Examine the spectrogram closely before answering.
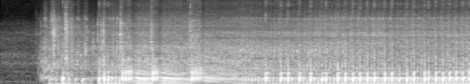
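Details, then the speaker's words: Chinese pit/dirt bike after adjusting the carburetor idle screw: a kick, a few ragged catches with a blip of throttle, then the small single settles into an even, steady idle; normal idle after the fix. "so now you guys can hear it's actually at a good idle it's a very quick and easy fix"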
